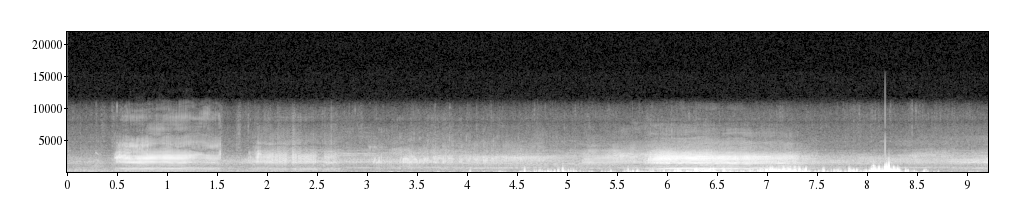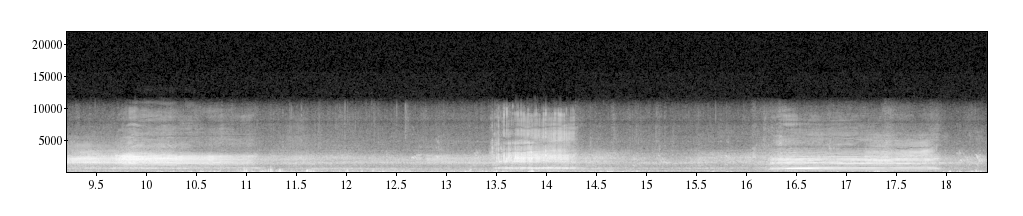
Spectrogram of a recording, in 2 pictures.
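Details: Large flock of about a thousand migrating sheep: overlapping wavering bleats come in repeated bursts from many animals, some near and loud, others distant, over a steady rumble of movement and hoofed shuffling.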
